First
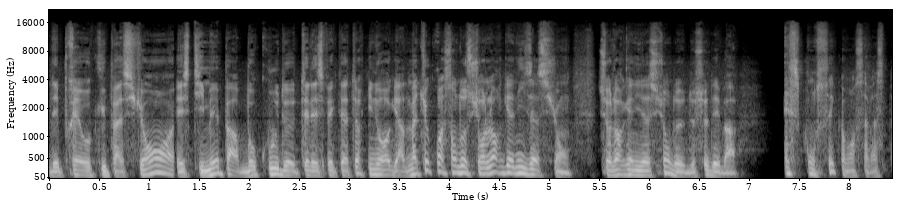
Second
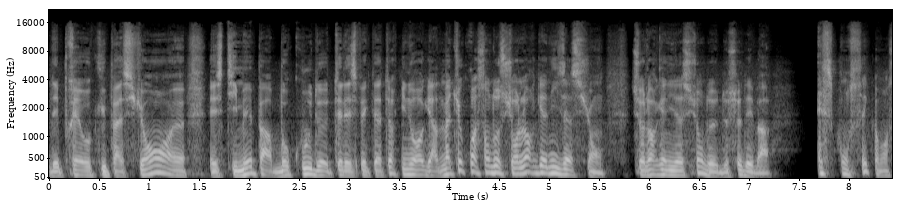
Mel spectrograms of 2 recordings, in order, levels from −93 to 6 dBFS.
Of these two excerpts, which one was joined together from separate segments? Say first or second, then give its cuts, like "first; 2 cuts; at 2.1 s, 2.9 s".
first; 1 cut; at 1.2 s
